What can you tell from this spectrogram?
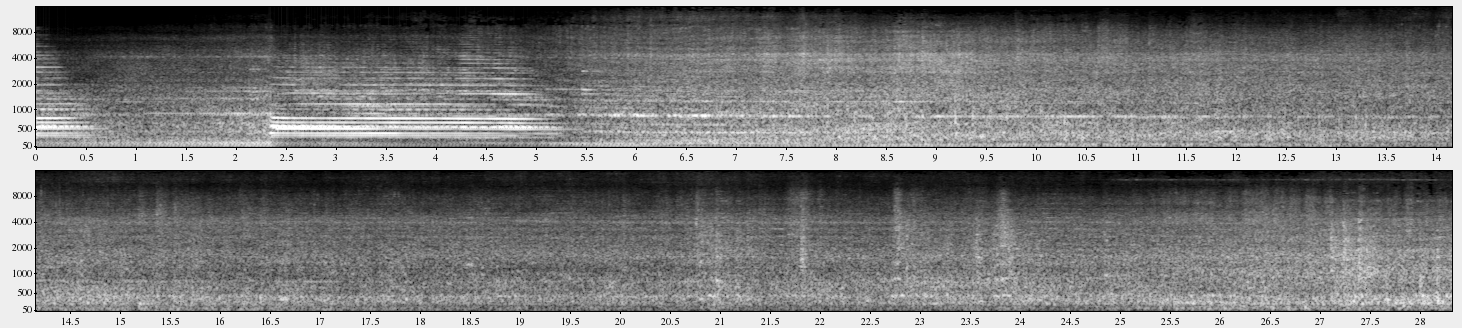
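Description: Diesel freight locomotive's air horn sounding for a grade crossing: one blast ends just after the start and a longer blast of about three seconds follows a couple of seconds in. After that, a long string of tank cars rolls past: steady wheel-on-rail rumble with scattered clicks from the wheels over the rail joints.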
